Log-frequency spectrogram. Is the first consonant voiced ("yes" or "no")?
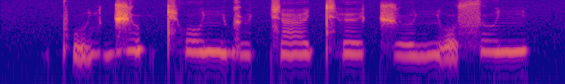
no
